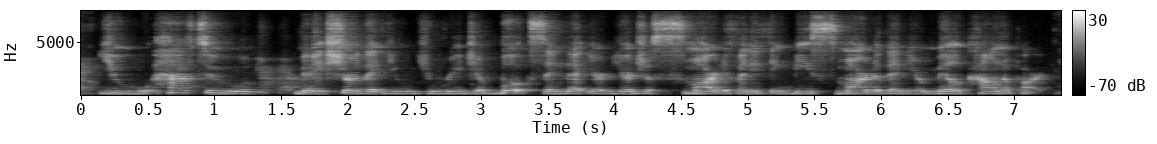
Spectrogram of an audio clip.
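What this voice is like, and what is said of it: Jamaican accent. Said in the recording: “I'm a Caribbean born woman. I'm born from Jamaica, if you can't already tell by my accent.”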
